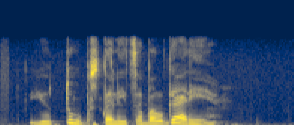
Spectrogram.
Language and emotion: Russian, positive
